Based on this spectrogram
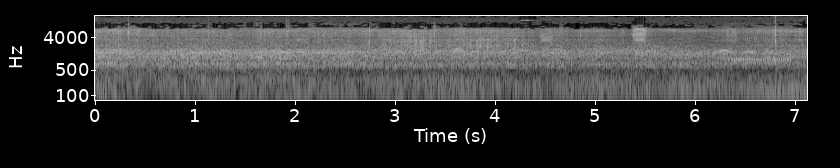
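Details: Snow geese passing in flight, heard as a constant blended din of many honking voices. A few brief higher squeaks rise above the mass near the end, and a low rumble sits underneath.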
